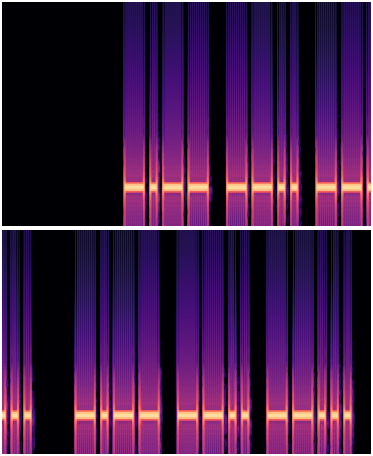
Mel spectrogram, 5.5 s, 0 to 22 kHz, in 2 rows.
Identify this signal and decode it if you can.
Morse code, heard as a keyed tone, about 25 wpm, 700 Hz. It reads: YZ7 YZ7
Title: Callsign Prefixes for Top 25 DXCC - Repeated 3x - 25wpm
